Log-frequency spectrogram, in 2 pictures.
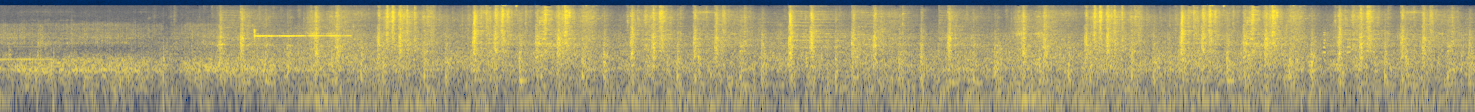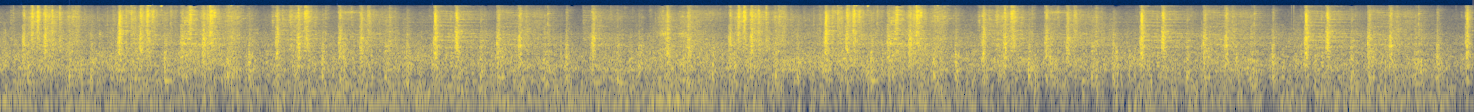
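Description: A passenger train running at speed, heard at an open carriage window. Its wheels clatter over the rail joints in an irregular clickety-clack over a steady rumble of rushing noise.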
